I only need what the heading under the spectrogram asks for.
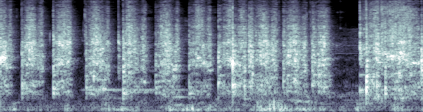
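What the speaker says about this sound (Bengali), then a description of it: "ডিমটাকে ভালো করে ফাটালাম" Eggs are beaten briskly in a bowl, with rapid rhythmic whisking strokes in close succession and a short pause near the end before the beating resumes, loud and near.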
